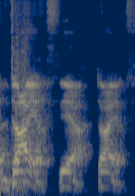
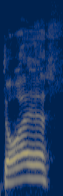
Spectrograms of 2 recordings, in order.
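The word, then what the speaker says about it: Dieth: got another side group I believe it's pronounced death right uh diet what diet all right yeah cool I've been pronouncing it wrong the whole time yes exactly put the eye is down right yeah yeah diet the Lucid uh you've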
